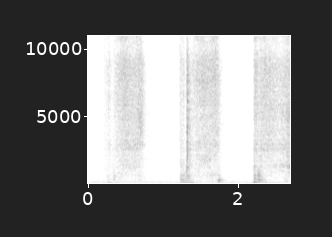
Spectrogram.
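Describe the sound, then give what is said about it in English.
Several soft, scratchy rubbing strokes as a man wipes the bottom of a closed toilet door after urinating come in uneven bursts with faint background hum between them and no talking. “And he's clearly wiping the bottom of the door directly...”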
